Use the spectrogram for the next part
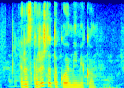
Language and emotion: Russian, neutral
